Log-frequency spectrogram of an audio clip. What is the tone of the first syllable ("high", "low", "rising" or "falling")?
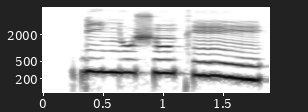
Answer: high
